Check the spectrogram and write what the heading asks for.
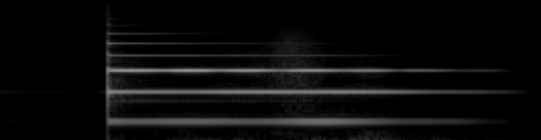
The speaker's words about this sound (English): Let's begin with the bell.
